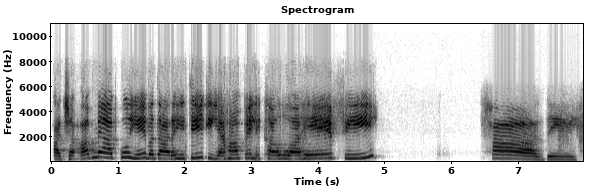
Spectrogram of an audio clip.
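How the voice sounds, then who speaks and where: A woman teaching an Arabic grammar class over a video call, patiently quizzing her students and slowly repeating terms. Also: sits high, highs cut off. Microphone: video call microphone.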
